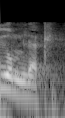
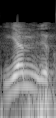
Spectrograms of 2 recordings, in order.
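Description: First: The verb is voiced with 'u' after ya. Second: The verb is voiced with 'a' after ya. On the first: The thing can be owned. The speaker calls it wrong. "مو يملك" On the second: The subject owns the thing. The speaker calls it right. "معلوم مو مجهول، يملك"

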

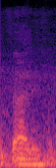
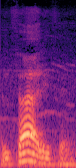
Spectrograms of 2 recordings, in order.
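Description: First: The th sounds are pronounced as th. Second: The th sounds are pronounced as f. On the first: This is the standard form. "مو الثالثة" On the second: This is the local dialect form. "القاعدة الفالفة بلهجتنا"

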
